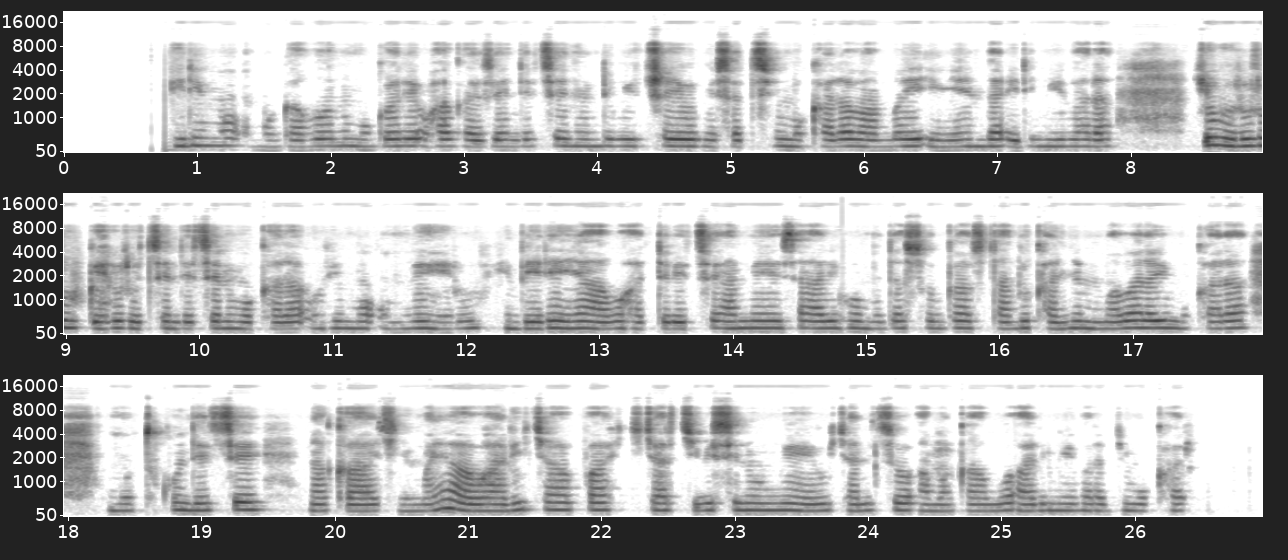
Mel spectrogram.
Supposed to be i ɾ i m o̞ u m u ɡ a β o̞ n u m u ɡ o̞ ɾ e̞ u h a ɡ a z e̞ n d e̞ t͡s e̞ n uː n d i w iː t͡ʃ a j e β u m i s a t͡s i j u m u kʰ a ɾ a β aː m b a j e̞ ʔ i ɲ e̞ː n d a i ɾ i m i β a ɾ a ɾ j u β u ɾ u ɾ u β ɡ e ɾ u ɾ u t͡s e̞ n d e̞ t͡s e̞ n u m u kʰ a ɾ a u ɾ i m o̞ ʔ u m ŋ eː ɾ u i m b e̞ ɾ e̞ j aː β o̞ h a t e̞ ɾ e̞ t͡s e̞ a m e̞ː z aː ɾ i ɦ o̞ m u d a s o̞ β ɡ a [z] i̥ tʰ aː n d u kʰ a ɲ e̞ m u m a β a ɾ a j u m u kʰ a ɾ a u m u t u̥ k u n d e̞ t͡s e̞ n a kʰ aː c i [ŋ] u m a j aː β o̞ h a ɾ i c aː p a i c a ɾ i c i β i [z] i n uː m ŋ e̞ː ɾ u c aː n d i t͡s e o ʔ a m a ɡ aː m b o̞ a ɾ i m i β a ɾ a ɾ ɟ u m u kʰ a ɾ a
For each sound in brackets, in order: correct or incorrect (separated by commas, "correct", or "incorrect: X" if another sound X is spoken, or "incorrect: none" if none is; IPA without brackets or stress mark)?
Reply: correct, incorrect: ɲ, incorrect: s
